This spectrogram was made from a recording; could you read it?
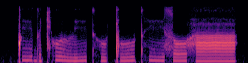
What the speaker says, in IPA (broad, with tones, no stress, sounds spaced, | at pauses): ǃ iː˦ d̪ ə˨ cʰ u˦ lː iː˨˦ t̪ʰ u˨ ǃ uː˨˦ t̪ʰ iː˦˨ s oː˦ h aː˦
